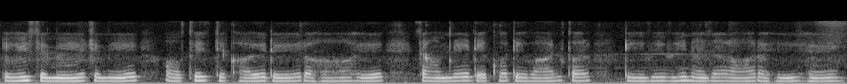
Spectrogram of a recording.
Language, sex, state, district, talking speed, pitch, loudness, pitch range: Hindi, female, Rajasthan, Jaipur, 125 wpm, 160 Hz, -17 LUFS, 155-170 Hz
